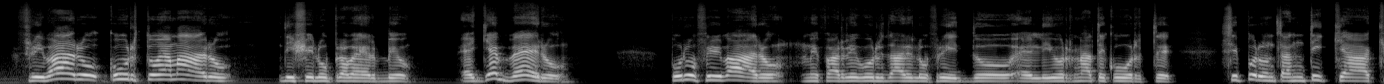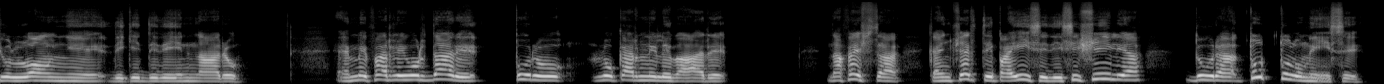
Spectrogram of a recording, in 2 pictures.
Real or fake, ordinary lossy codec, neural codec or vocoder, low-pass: fake; none; autoencoder, 48 kHz, 128 numbers a frame, DAC-VAE, trained on Japanese speech; 19.8 kHz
